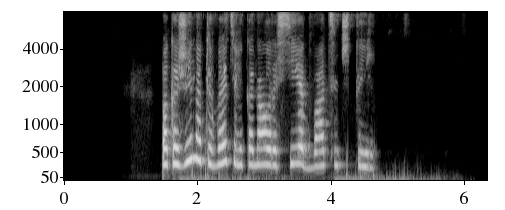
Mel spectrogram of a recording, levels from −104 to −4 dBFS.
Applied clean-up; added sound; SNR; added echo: neural mask model Resemble Enhance denoiser.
